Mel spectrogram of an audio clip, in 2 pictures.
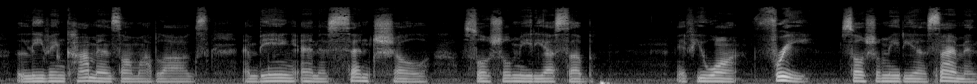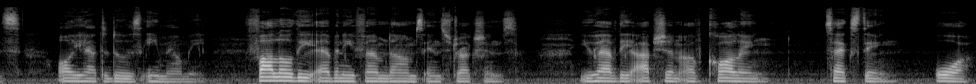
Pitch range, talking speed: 130-160 Hz, 125 wpm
